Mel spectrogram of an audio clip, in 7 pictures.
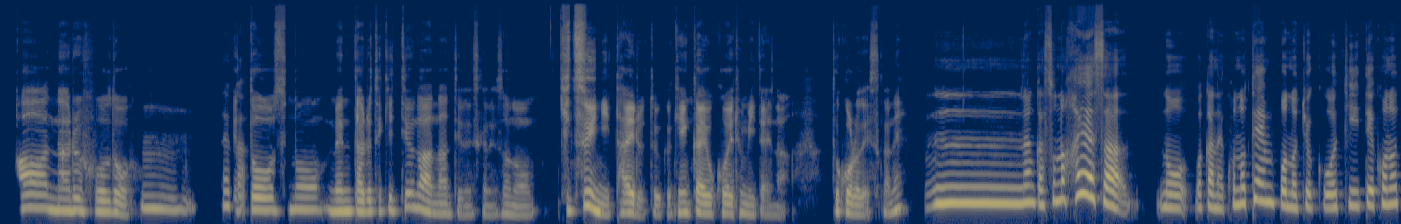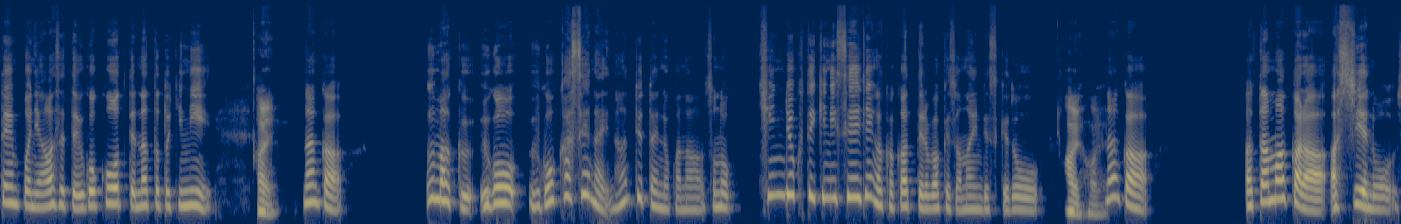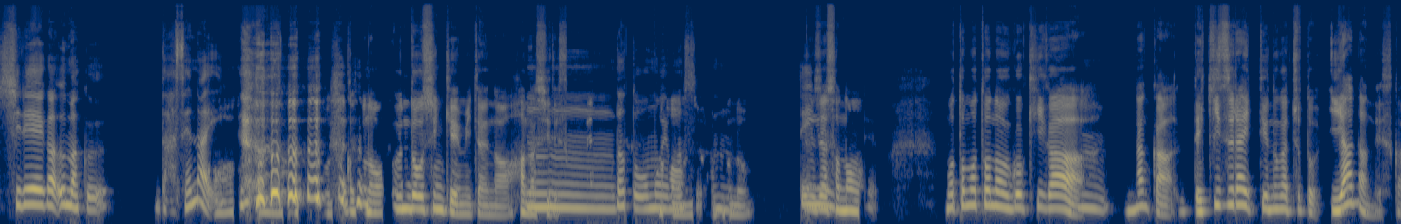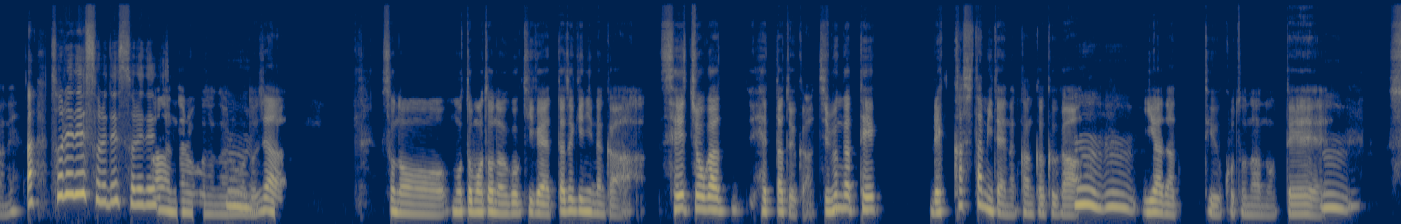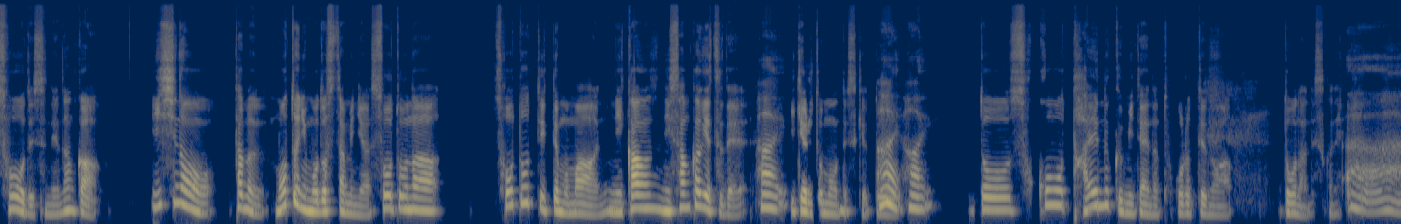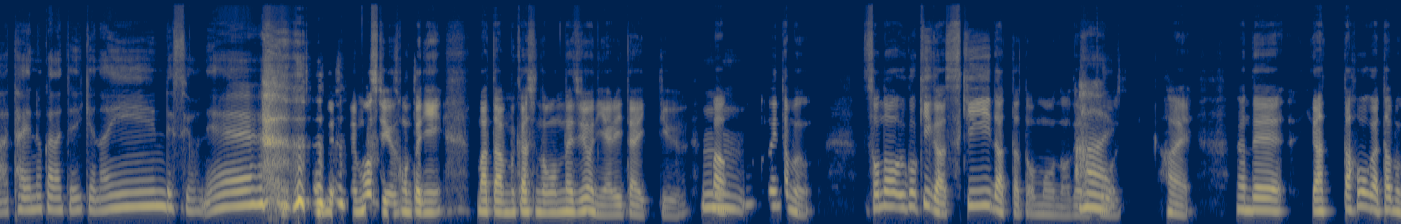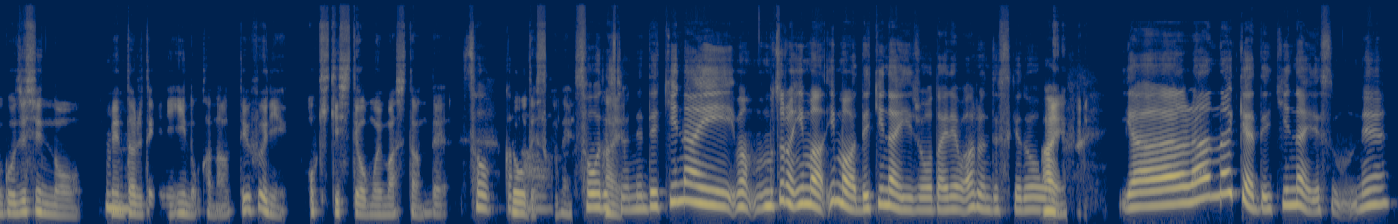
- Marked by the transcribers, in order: tapping; unintelligible speech; laugh; unintelligible speech; laugh
- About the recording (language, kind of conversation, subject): Japanese, advice, 長いブランクのあとで運動を再開するのが怖かったり不安だったりするのはなぜですか？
